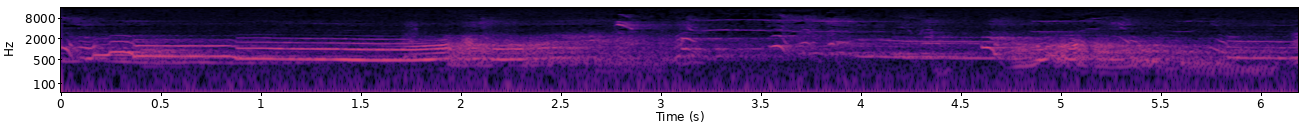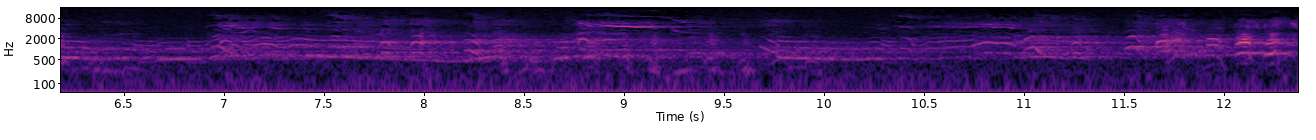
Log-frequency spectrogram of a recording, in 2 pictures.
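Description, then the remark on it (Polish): Several wolves howl together in overlapping, long wavering calls that rise and fall throughout, steady in loudness, with no voices; adult wolves calling their pups to food, recorded at a camera trap. “Nagle słychać nawoływanie rodziców, zapraszamy do stołu.”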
